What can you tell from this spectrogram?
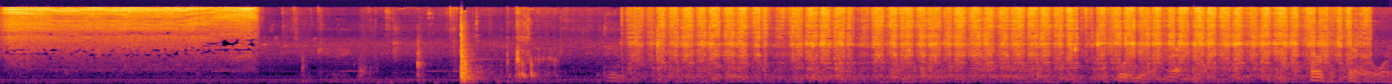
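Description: An aerosol can of brake parts cleaner hissing onto a brake caliper bracket for about two and a half seconds, then a single knock. From about six seconds in, a wire brush scrubs the bracket in rapid back-and-forth strokes, clearing old grease and rust where the pad clips seat.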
